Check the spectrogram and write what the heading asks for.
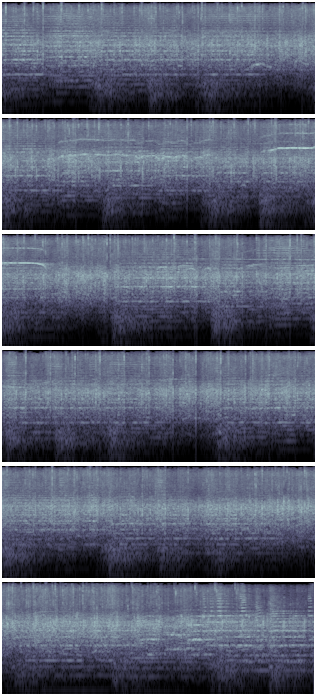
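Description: Large theatre audience applauding loudly and steadily after a march, with a couple of high rising-and-falling whistles. Near the end the cornet and drum band starts playing again.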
